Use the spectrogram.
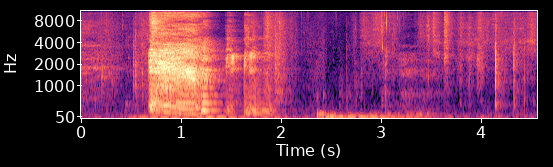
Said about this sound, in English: Excuse me while I cough.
